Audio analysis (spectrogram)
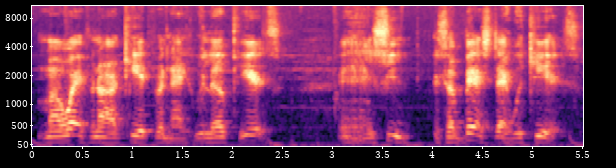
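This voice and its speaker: A man in his seventies from Texas, recalling his family life in a relaxed, rambling way with many pauses. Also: medium pitch. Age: 70s. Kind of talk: personal reminiscence.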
